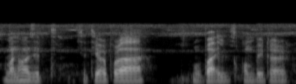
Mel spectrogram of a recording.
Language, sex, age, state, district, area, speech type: Assamese, male, 45-60, Assam, Darrang, rural, spontaneous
